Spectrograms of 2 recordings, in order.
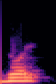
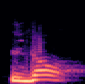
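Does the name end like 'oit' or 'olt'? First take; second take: oit; olt. First: The name ends with an 'oit' sound. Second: The name ends with an 'olt' sound. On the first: This is how people from his country say it. The speaker calls it right. "that's how you pronounce it" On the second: This is how the speakers' own circle says it. The speaker calls it wrong. "I know that's not how they say it"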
